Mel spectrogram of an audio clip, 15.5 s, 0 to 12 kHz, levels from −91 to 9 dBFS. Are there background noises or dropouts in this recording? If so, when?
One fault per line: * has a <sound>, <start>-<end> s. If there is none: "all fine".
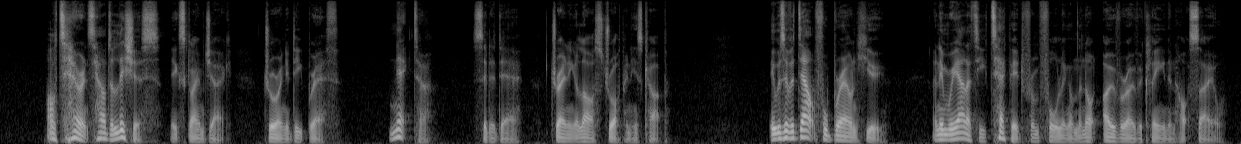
all fine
